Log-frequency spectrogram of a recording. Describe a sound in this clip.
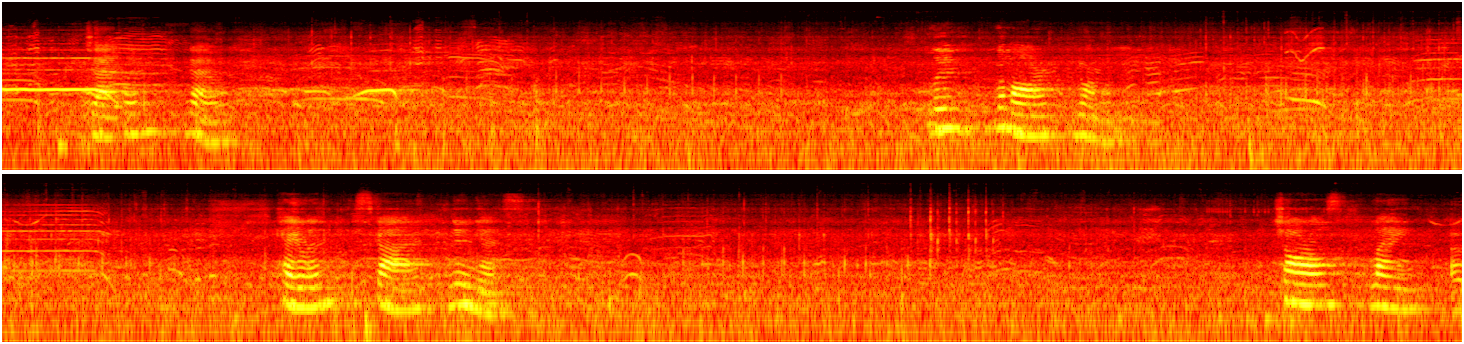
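A crowd of young people cheers and shouts loudly outdoors in short bursts.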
